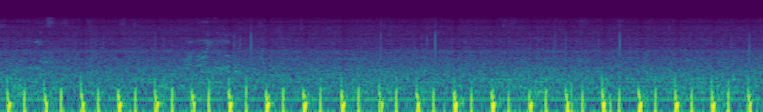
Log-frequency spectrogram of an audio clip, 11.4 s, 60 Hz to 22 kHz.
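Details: A normal heartbeat recorded after talking with someone and then thinking about them: steady, regular lub-dub at a brisk rate of roughly 100 a minute over a low hum.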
